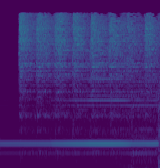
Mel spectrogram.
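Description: Electric guitar holding one sustained, ringing note while a cymbal swell builds underneath, growing steadily louder as the intro of a rock song builds up. Right at the end the full band crashes in.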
